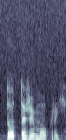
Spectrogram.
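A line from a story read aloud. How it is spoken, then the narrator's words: Commanding whisper. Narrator (Russian): властно прошептал Гнилой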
